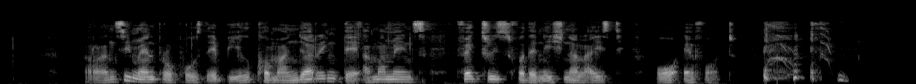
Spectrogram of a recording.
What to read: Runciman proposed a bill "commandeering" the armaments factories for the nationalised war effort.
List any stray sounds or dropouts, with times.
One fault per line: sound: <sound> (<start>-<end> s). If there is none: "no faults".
sound: cough (7.6-8.5 s)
